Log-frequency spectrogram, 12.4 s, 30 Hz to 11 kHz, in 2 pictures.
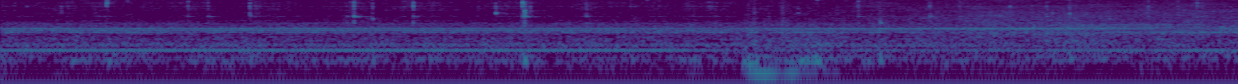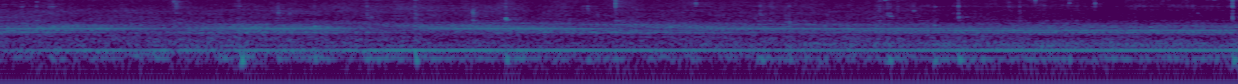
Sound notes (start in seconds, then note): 0.1 water Trickling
